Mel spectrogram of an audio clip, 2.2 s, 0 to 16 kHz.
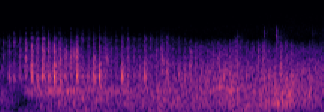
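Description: A 1.6-litre diesel car engine idles with a steady, even mid-pitched rumble and a slight rattle, close by and unchanging.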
